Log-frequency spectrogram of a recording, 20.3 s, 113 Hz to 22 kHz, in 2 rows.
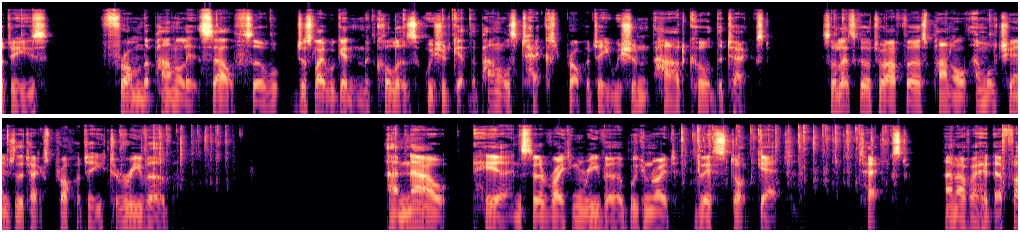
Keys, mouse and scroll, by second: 2.4 click, 3.4-5.1 drag, 8.1-9.1 drag, 9.6 click, 10.2 click, 10.4 click, 13.8-15.1 drag.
